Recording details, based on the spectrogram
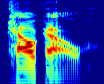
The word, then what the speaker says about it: Cao Cao: For example, there's a character in the game called Zhao Zhao, or Cao Cao is how you might actually say it. And his name in the game is spelled C-A-O-C-A-O. In the book, I know who that guy is, but his name in the book is spelled T-S-A-O. But it's said the same way.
